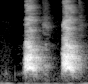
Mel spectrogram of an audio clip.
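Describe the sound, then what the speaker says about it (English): A dog named Ralph gives two sharp, close barks in quick succession, separated by a brief silence, loud and clear with no other sounds. "There's another dog barking."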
